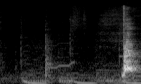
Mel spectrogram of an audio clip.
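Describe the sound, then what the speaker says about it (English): A pug barks once, short and close, with a yippy bark near the end of a brief stretch; low indoor rumble underneath and no talking. "Stop barking so Mama can do it."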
